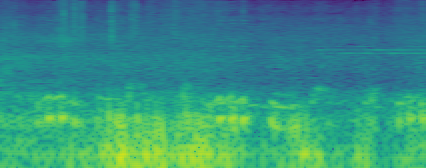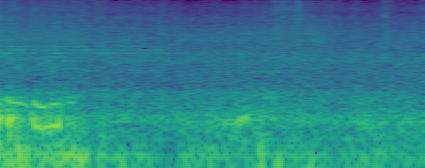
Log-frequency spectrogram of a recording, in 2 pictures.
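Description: A bird cooing in a few low, wavering phrases during the first three seconds, then stopping.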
